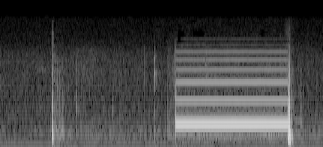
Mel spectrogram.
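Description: A telephone line tone sounds as a caller is connected: a few faint clicks, then one steady, loud electronic tone lasting about a second over a low hum, ending with a click.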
